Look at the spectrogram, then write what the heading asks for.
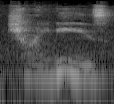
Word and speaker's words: Chinese: จีน เรา เรียก ว่า Chinese เน้น ที่ น โอเค ป่ะ พยางค์ สุด ท้าย นะ คะ Chinese เหมือน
